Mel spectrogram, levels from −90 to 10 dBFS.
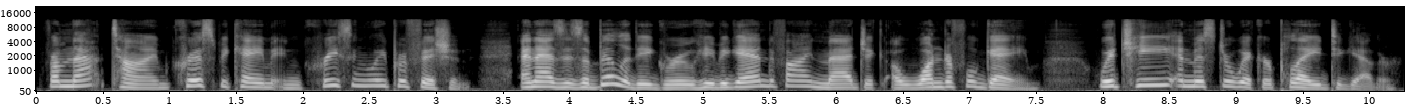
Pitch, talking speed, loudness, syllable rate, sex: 205 Hz, 160 wpm, -18 LUFS, 4.7 syllables/s, female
